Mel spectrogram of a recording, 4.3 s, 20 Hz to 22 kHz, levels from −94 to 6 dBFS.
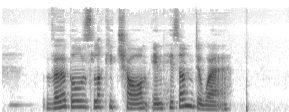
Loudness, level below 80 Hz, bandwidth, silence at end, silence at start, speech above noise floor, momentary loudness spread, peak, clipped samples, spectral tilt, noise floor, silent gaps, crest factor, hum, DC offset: -26 LUFS; -70 dBFS; 16.5 kHz; 0.65 s; 0.2 s; 44 dB; 7 LU; -10 dBFS; under 0.1%; -3.5 dB/octave; -71 dBFS; none; 18 dB; none; under 0.1%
